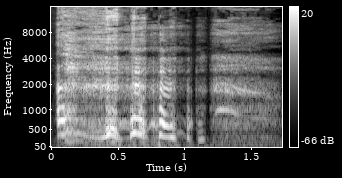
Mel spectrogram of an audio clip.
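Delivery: high rising laugh at herself; embarrassed laugh. Real, not acted. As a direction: laugh off the pain. Laughing at her own mishap.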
